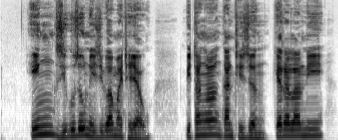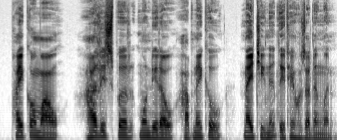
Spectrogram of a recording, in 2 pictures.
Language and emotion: Bodo, neutral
